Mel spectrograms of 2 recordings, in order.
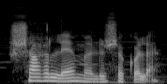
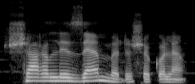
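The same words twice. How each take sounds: First: The words are said without an added linking consonant. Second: A linking consonant joins Charles to aime. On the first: The speaker calls it right. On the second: The speaker calls it wrong.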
